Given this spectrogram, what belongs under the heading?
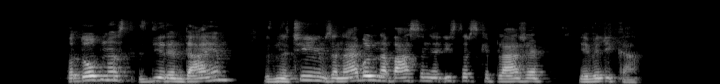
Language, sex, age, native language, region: Slovenian, male, 50-59, Slovenian, Gorenjska region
